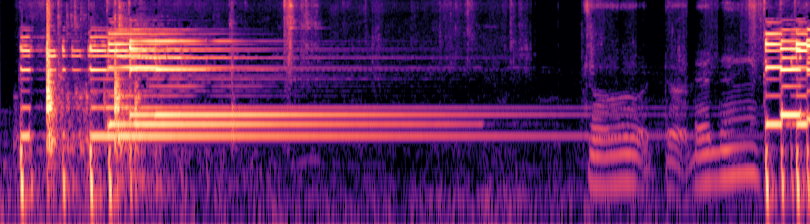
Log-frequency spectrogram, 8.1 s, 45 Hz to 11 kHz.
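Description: Yamaha PSR-SX900 arranger keyboard: a chord struck about a second in and held, fading slowly over several seconds. Near the end a new chord comes in with quickly repeated notes.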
